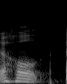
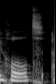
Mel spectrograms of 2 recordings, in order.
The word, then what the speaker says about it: Hoult: And once again, Holt, H-O-U-L-T. – Mm-hmm. – How do you say that? How would you say it? – I said it Holt. – Okay, let's say Holt.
